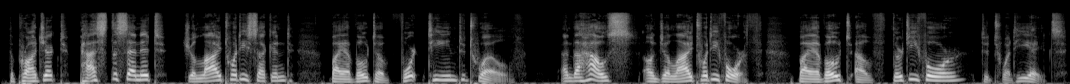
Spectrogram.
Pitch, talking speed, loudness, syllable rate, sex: 155 Hz, 175 wpm, -18 LUFS, 5.0 syllables/s, male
